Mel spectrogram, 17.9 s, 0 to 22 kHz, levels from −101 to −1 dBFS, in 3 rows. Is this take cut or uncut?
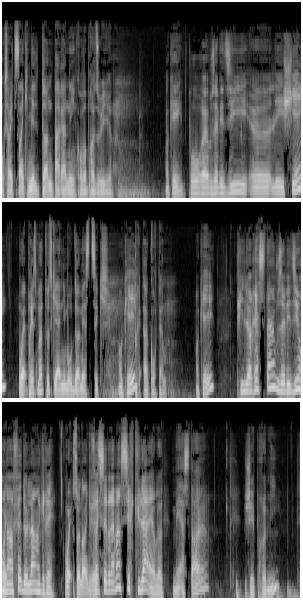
cut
